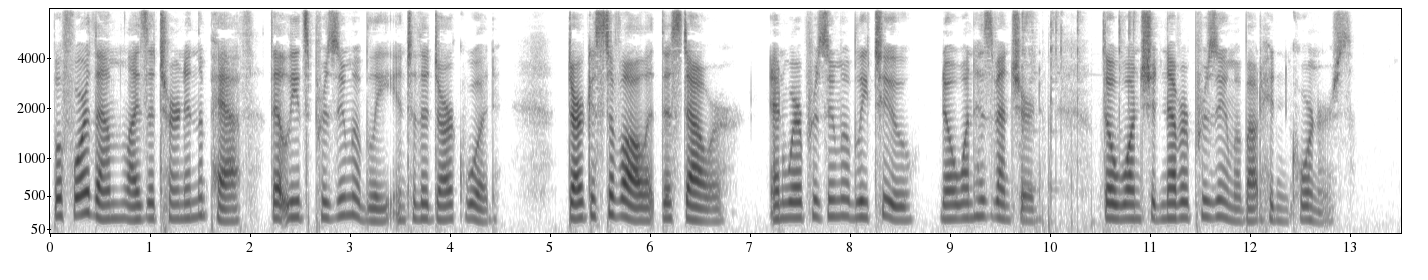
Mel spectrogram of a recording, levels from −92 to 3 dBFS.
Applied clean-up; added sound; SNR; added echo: none; Fart; 19 dB; none.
